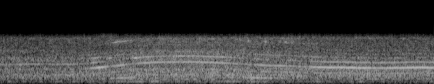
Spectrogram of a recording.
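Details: 2003 GT with Kenne Bell supercharger fitted about 15 months: hum rising and falling with revs, much louder on the left side; owner suspects a pulley with a bad bearing rather than the blower.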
